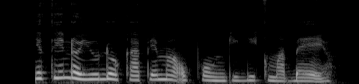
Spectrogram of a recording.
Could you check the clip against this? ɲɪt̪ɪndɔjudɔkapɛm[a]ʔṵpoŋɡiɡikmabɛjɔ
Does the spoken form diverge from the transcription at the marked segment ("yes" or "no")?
no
